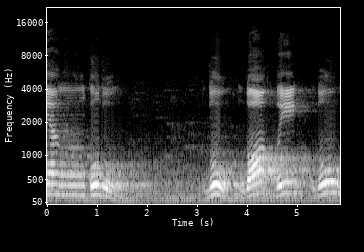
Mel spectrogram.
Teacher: Isti'la itu salah satu sifat huruf terangkat pangkal lidah, yaitu huruf dad di situ.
